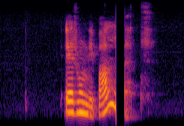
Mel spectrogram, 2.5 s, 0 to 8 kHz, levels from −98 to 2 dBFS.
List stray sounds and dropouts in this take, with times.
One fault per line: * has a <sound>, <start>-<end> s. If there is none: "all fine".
* has a dropout, 1.5-1.7 s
